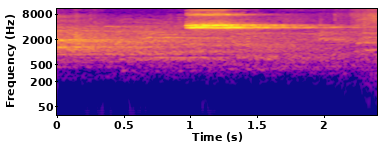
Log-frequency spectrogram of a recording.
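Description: A referee blows a short, sharp whistle in a large echoing hall.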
